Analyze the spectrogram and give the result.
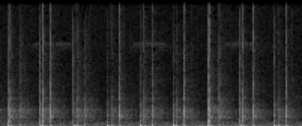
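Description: A small, hollow, red-and-white printed cardboard medicine box is held in one hand and tapped rapidly on its top and sides with the fingertips of the other hand. Eighteen short, dry taps land mostly in quick pairs, each with a dull low thump and a brief papery click. Every tap dies away almost at once.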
